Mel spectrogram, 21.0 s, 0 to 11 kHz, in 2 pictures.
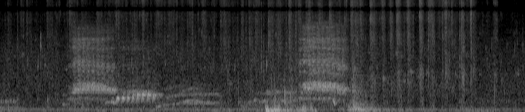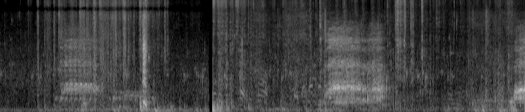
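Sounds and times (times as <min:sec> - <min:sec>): goat bleating: 0:01.4 - 0:02.8, 0:06.0 - 0:07.1, 0:11.7 - 0:12.6, 0:16.9 - 0:18.3, 0:20.7 - 0:21.0.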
